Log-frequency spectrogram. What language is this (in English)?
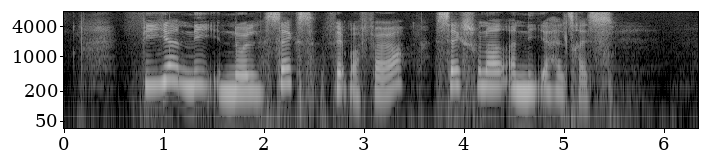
Danish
